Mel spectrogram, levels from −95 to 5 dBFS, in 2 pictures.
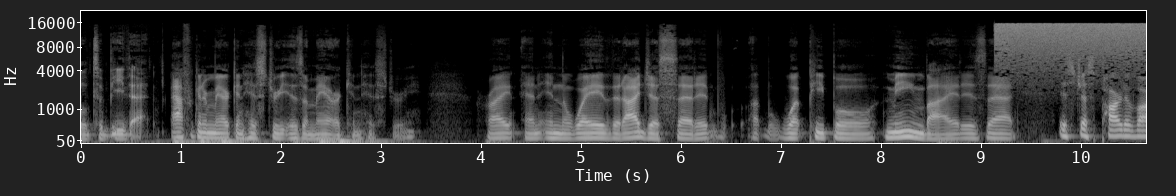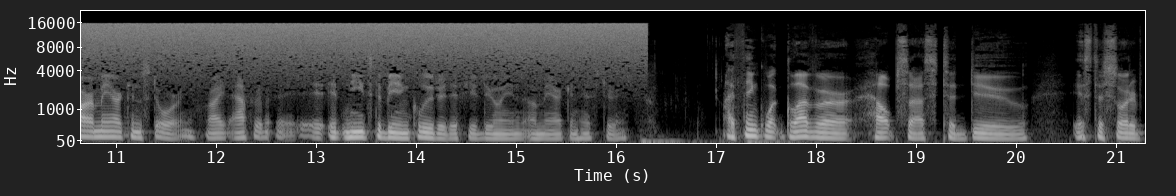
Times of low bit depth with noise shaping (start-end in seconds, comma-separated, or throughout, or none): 9.13-16.31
